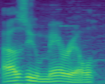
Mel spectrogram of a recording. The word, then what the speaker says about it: Azumarill: It's funny, when I was younger, I would always pronounce it Azumarill, just because it has Marill in its name, so I assumed it was the same.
